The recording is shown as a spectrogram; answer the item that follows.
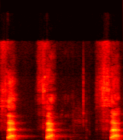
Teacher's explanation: Avec 3 points, c'est la lettre th, th, la langue au niveau des incisives. Th, th, th, la langue devant, on ne colle pas les dents.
